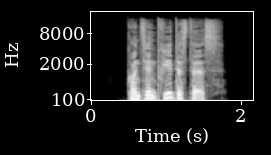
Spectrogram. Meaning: strong/mixed nominative/accusative neuter singular superlative degree of konzentriert
- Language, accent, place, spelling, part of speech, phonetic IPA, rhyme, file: German, Germany, Berlin, konzentriertestes, adjective, [kɔnt͡sɛnˈtʁiːɐ̯təstəs], -iːɐ̯təstəs, De-konzentriertestes.ogg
